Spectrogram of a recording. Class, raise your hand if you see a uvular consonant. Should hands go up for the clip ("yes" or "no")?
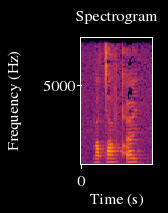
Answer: yes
